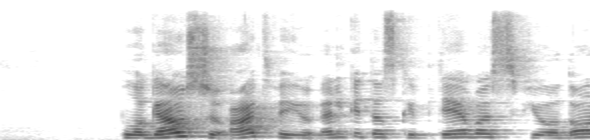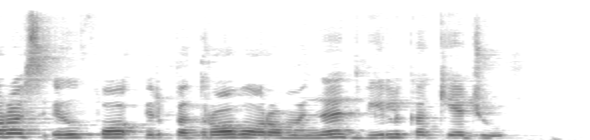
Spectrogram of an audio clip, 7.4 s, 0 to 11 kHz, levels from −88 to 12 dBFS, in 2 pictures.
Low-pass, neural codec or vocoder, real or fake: 9.9 kHz; none; real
